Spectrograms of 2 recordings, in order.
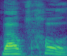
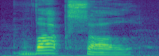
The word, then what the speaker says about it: Vauxhall: pronounce it box hull box hull box hall no box no never it's vauxhall really i love this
